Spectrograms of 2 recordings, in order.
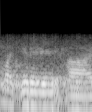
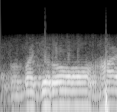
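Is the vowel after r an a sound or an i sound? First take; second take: i sound; a sound. First: The vowel after r sounds like i. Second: The vowel after r sounds like a.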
